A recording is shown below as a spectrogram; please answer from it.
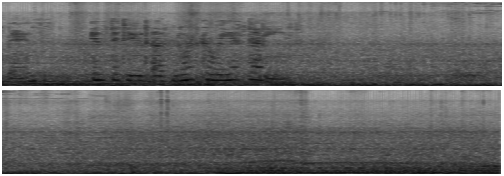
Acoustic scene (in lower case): bus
